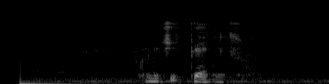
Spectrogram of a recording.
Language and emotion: Russian, neutral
